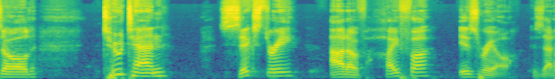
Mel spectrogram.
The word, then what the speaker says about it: Haifa: okay 28 years old 210 63 out of haifa israel is that how i say it did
